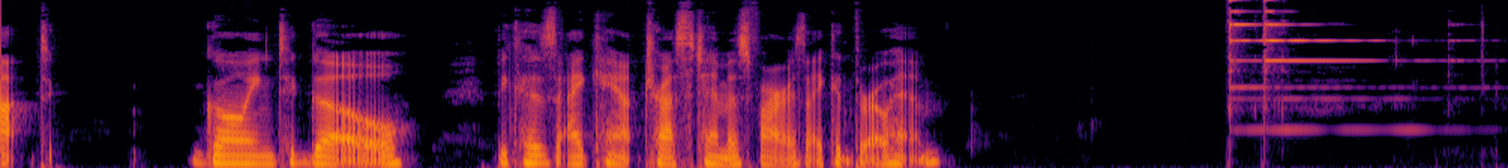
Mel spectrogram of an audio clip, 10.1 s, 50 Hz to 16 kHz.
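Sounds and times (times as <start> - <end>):
speech: 0.0 - 0.4, 1.3 - 6.3
bicycle bell dings: 8.2 - 10.0.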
